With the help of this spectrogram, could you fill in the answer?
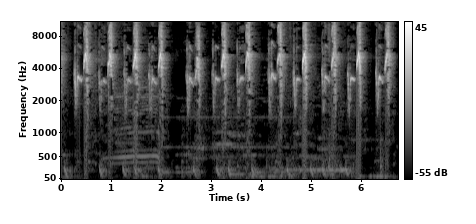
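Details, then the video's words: Long-tailed shrike singing in full, close-packed phrases: repeated pairs of sharp high chirps with short whistled notes between, in steady groups with brief gaps. "Cendet GACOR full tembakan rapat"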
